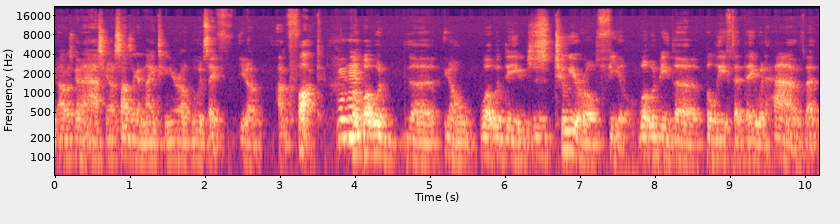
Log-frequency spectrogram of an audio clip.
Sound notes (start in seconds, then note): none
